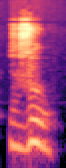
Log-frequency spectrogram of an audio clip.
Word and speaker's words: joue: je on dit je joue je joue avec la terminaison e e je joue e mais attention on écrit e sans la prononcer on dit que c'est une lettre muette E est une lettre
